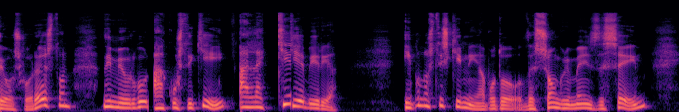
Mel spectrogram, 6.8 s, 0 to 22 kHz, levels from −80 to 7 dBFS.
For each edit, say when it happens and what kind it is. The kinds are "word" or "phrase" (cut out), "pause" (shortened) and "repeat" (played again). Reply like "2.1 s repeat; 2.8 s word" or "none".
1.5 s phrase; 2.3 s pause; 2.9 s word; 4.2 s word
